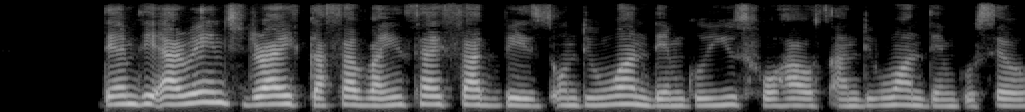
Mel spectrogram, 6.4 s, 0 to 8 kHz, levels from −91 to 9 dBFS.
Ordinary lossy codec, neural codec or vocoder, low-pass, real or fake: none; codec, 16 kHz, 4.8 kbps, FACodec; 7.2 kHz; fake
